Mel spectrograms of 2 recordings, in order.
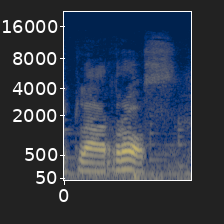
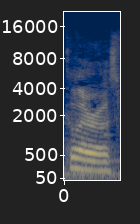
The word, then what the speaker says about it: Glaros: Well, if you're Greek, you say Glaros. But which I can't roll. I can't roll R's, so I'm glad you did that for me. Glaros works. Appreciate it.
